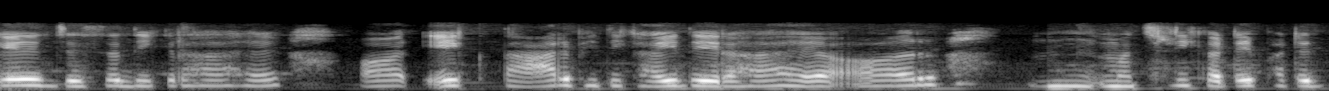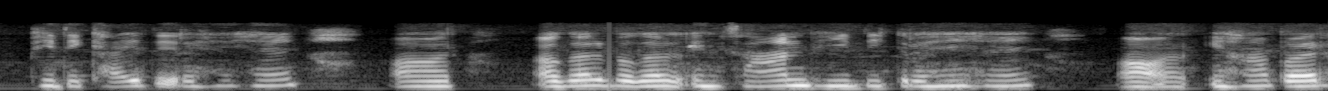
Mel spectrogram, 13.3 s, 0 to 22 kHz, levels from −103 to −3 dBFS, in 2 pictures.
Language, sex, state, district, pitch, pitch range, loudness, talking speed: Hindi, female, Chhattisgarh, Balrampur, 235 Hz, 225-245 Hz, -21 LUFS, 150 wpm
